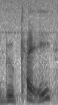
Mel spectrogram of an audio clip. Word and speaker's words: Bucket: Higher Synth Bucket, which she pronounces bouquet in the BBC series Keeping Up Appearances?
